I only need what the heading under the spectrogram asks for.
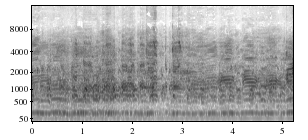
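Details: Toulouse and African geese in a backyard flock kept for hybrid breeding, many birds honking at once, a dense, brassy chorus of repeated nasal blasts running on for five seconds.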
